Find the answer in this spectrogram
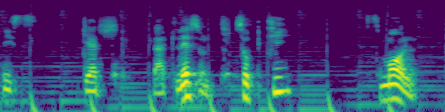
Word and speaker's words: petit: Petit, petite. Okay, T, we don't pronounce the T, but now because of this E here, which is now a feminine one, it's going to be petit, petite.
